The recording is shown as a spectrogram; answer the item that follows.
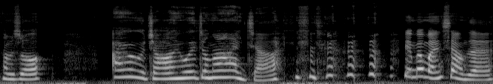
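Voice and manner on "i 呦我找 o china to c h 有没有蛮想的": mock British accent, much higher. Retelling what some people said to him, the speaker imitates their British accent. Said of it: "他们用英国腔大概是这样的念法".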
